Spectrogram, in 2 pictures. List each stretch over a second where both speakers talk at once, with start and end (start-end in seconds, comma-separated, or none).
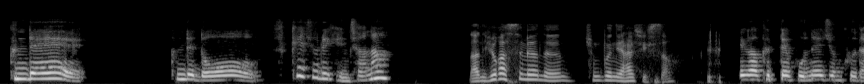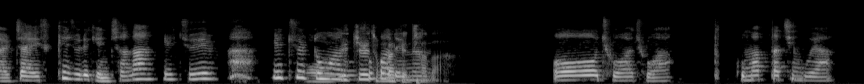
11.7-13.0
